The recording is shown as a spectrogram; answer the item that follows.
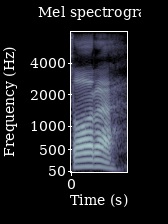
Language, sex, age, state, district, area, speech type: Nepali, male, 30-45, West Bengal, Darjeeling, rural, read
